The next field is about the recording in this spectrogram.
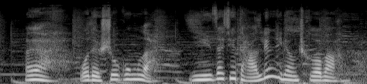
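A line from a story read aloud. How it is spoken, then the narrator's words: Resigned sigh. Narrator (Chinese): 这司机无奈的叹了口气，说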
